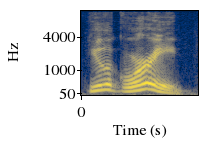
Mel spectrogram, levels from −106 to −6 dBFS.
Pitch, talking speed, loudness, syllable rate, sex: 165 Hz, 205 wpm, -14 LUFS, 5.7 syllables/s, male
